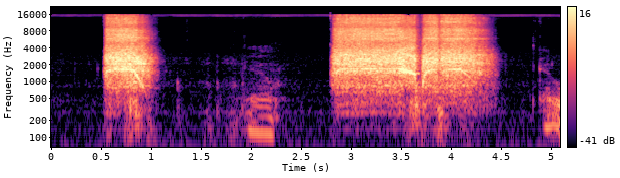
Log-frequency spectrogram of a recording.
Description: This transmission is a bit loud when spun at 3000 rpm, but it has great torque and it works.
